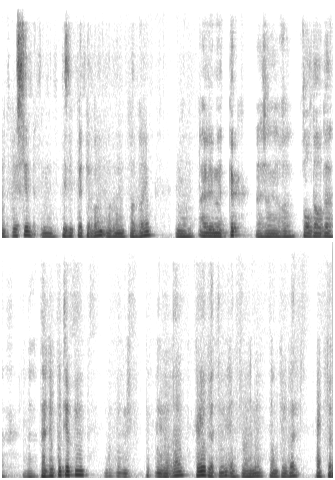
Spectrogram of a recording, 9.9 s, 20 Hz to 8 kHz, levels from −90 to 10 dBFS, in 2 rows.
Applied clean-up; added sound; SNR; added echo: neural mask model DeepFilterNet 3.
